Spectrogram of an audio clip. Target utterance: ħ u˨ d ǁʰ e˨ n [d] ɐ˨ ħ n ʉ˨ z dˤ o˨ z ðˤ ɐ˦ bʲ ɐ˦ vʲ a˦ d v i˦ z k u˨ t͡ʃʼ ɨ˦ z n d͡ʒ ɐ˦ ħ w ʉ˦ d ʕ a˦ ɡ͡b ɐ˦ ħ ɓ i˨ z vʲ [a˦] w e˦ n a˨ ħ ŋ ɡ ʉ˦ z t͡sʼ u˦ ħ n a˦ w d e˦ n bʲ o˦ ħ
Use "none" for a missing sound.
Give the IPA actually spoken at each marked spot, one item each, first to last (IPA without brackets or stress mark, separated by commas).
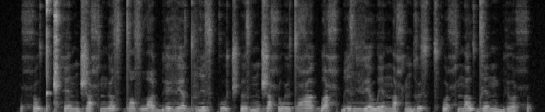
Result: d͡ʒ, a˨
